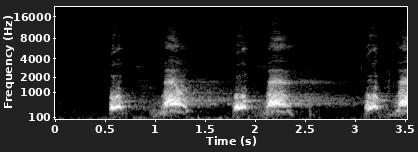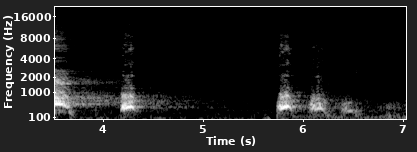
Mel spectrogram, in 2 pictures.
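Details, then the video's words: A Pitbull and a Beagle–Basset Hound mix barking: about eleven sharp, throaty barks in uneven clusters of two or three, separated by short pauses, with a quiet gap before a final trio of softer barks. "Pitbull and Beagle (Basset Hound mix) barking"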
